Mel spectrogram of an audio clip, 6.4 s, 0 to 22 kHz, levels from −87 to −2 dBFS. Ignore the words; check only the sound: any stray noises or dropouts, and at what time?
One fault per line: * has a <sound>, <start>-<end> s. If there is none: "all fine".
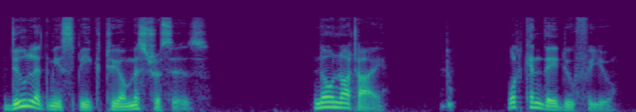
* has a laugh, 4.4-4.6 s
